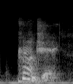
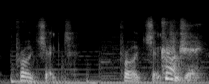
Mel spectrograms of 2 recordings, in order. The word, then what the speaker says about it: project: o j e sit if it is a noun the action will be on the first syllable project project if it's a verb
